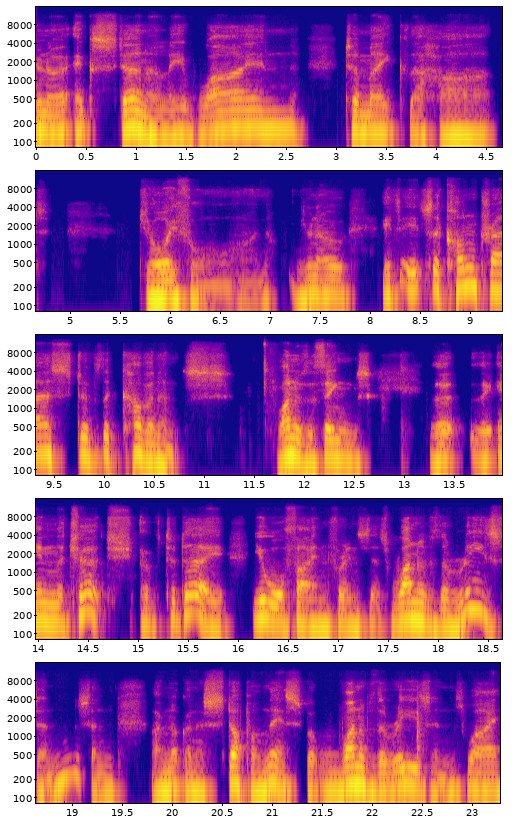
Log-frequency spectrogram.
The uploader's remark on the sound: Malaysia Meets (Zoom)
